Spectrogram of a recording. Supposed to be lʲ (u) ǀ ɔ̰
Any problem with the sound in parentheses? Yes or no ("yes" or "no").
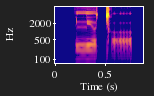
yes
